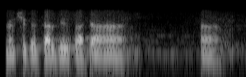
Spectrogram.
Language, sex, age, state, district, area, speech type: Kannada, male, 30-45, Karnataka, Bellary, rural, conversation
